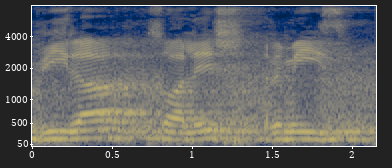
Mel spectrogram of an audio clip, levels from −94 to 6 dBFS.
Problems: background sounds at intervals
